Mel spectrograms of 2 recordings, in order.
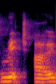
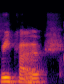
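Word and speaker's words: Richo: out david rico r-i-c-h-o so it's rich oh but it's pronounced rico and he's not that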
